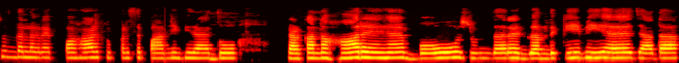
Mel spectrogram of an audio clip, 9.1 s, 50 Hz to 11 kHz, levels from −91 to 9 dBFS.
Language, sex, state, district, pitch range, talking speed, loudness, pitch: Hindi, female, Chhattisgarh, Korba, 235-255 Hz, 150 wpm, -21 LUFS, 245 Hz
